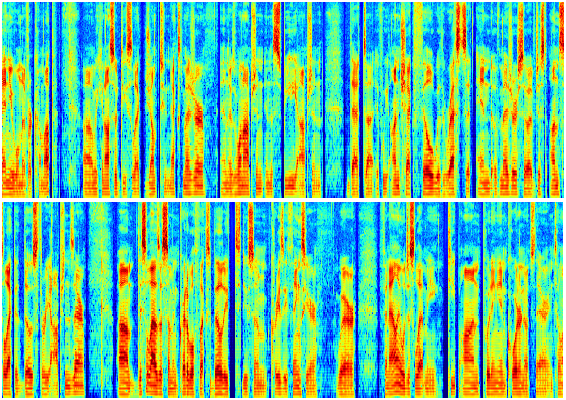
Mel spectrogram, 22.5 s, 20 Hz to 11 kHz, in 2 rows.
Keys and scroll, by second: 16.5 5.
